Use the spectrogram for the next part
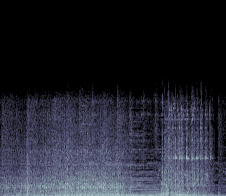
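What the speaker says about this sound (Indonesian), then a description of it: "Traktor itu sedang bekerja keras membajak tanah agar siap ditanami benih-benih yang" A large tractor works hard plowing soil, its engine a steady, loud mechanical drone with a rattling, rhythmic chug that shifts pitch partway through.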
